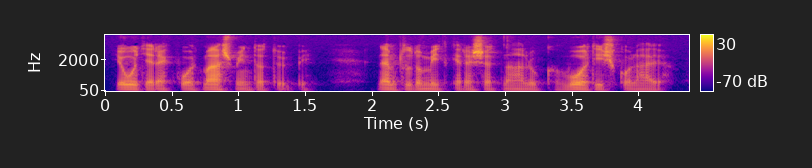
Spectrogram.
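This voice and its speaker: A man's voice: a bass voice, fairly even intonation, darkish tone, highs cut off. A man reading a nervous, secretive Serbian barkeeper who speaks in clipped, broken phrases. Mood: fearful.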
